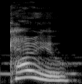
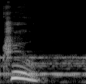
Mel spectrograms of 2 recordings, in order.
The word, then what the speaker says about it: Crewe: They pronounced it Carew instead of Crew."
